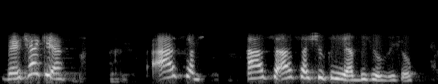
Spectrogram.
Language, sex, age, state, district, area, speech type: Kashmiri, female, 30-45, Jammu and Kashmir, Anantnag, rural, conversation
